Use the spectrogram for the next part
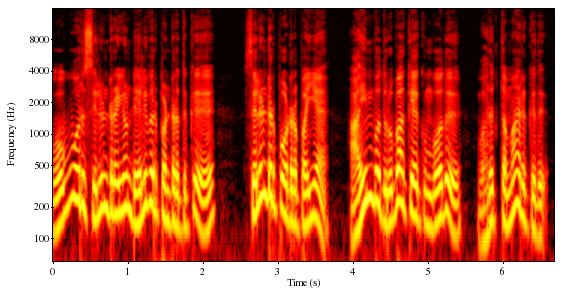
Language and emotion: Tamil, sad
